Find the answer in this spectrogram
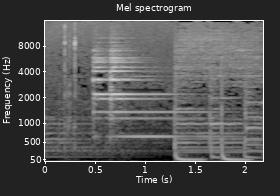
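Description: A bright notification-bell chime sound effect rings about half a second in, just after a couple of faint clicks, and rings on as it fades. Near the middle, electronic dance music with a heavy bass kick about twice a second starts.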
